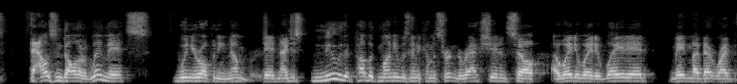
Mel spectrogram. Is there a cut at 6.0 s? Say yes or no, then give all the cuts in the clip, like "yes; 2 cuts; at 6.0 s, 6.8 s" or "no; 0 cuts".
no; 1 cut; at 2.6 s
